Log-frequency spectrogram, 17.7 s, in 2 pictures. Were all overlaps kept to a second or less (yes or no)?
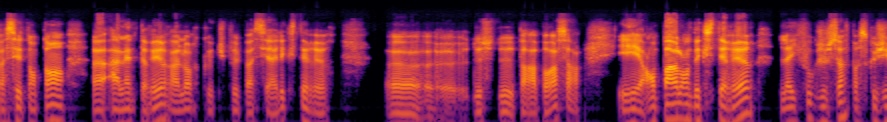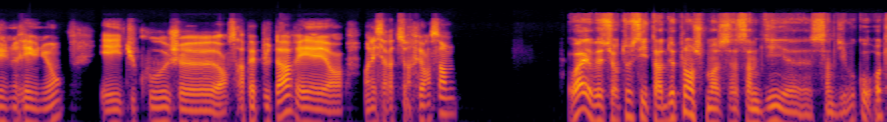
yes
